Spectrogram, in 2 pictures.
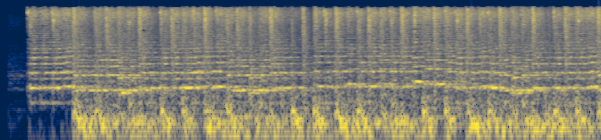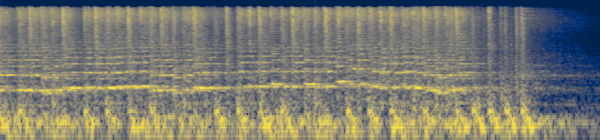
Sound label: melody bgm ringtone; kiran abbavaram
